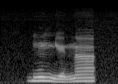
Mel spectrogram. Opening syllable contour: high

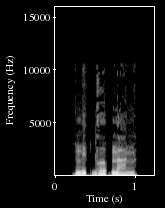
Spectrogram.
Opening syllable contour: low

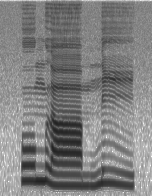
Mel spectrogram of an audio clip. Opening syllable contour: high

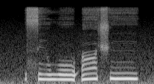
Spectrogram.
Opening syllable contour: low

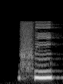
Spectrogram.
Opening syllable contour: high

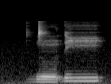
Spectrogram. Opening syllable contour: low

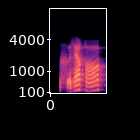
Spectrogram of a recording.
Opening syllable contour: low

